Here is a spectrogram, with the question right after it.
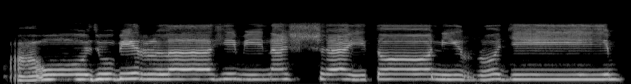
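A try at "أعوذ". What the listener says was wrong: Zazizu, jangan ju. Ze a'uzu.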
